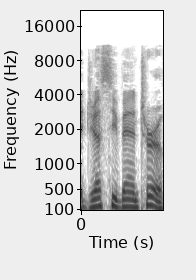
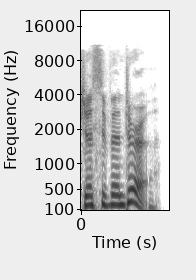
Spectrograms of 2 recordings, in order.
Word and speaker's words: Jesse Ventura: government doesn't want you to read signed by Jessie vura former governor and also known as the body now you're from his state right yeah you don't know how to say his name correctly Jesse Ventura the body The Body Ventura oh boy how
